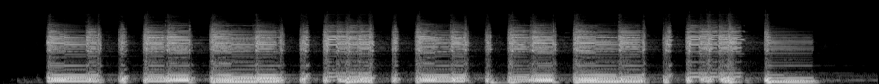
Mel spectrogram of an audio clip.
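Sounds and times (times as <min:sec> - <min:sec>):
Yamaha Strat electric guitar on neck pickup with EQ high boost: 0:00.2 - 0:08.7.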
